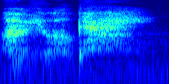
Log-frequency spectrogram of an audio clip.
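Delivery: hushed breathy whisper. Retold or imitated. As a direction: whisper it tenderly. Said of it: "touching her face and stuff like".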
